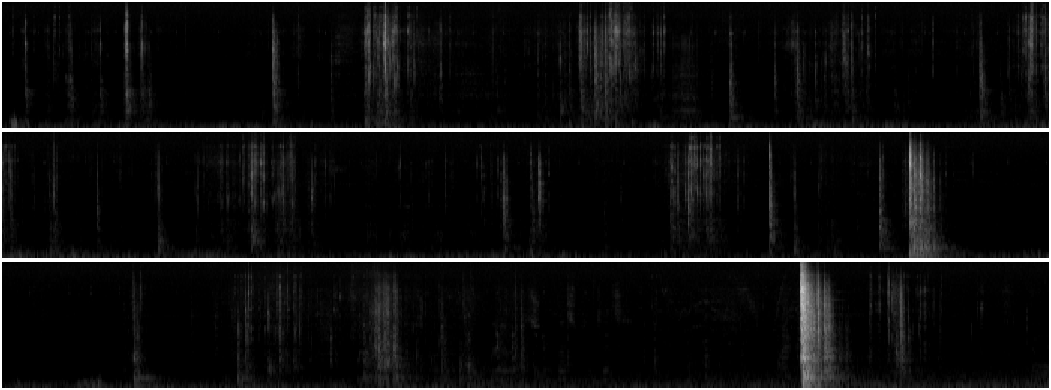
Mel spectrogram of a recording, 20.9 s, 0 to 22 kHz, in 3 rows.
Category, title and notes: Sound effects > Vehicles
Ford 115 T350 - Hood open and close
115, 2003, 2003-model, 2025, A2WS, August, Ford, Ford-Transit, France, FR-AV2, Mono, Old, Single-mic-mono, SM57, T350, Tascam, Van, Vehicle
